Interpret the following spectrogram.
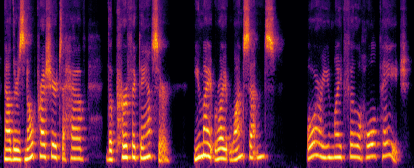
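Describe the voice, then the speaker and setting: A woman with a slightly high voice speaks as a trauma recovery coach, leading listeners through a self-help practice. Her guided talk is slow, gentle and soothing, with deliberate pauses.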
